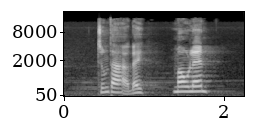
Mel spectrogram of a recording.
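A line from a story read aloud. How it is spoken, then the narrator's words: Shouting. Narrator (Vietnamese): Tranh Tử la lên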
